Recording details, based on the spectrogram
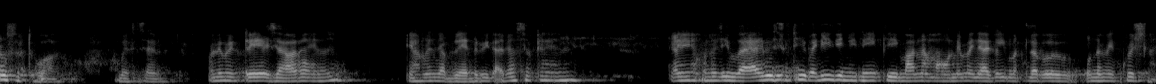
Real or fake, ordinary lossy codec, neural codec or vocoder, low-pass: fake; Opus, 32 kbps; codec, 24 kHz, 1.5 kbps, HILCodec; 7.2 kHz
